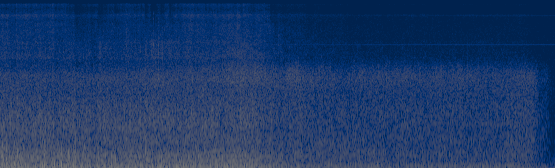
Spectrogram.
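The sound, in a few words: heavy rain and strong wind in Igatpuri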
